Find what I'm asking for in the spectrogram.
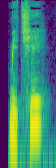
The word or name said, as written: metier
